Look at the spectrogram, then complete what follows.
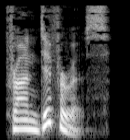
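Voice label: "frondiferous", British English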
